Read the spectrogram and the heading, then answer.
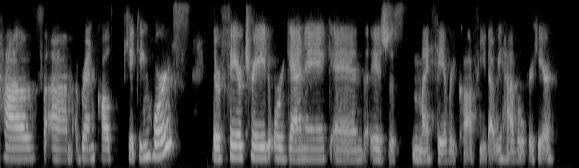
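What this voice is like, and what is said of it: French Canadian accent. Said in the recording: “if you can't tell by my accent, I'm French Canadian from Quebec.”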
